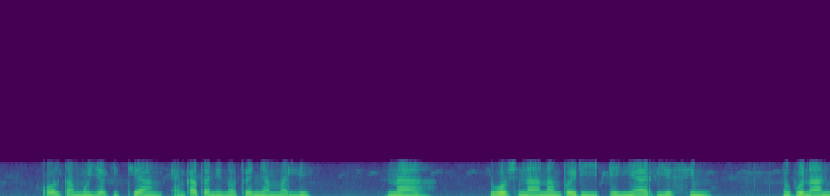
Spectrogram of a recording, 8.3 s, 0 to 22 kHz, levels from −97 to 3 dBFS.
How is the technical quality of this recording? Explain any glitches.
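There are no glitches: the speech arrives through a G.726 ADPCM path at 32 kbit/s, which stops everything above 3.9 kHz and leaves only light coding damage from the adaptive difference quantiser, with no further problem anywhere in the recording.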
